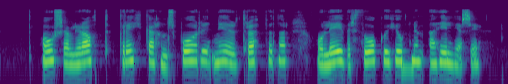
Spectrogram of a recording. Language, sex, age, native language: Icelandic, female, 30-39, Icelandic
